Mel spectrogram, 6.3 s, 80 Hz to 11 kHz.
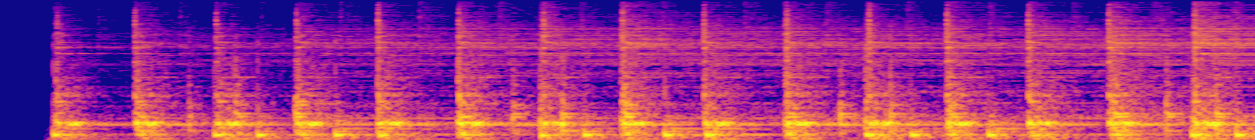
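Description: Drum intro of a 1960s boogaloo recording: a steady drum beat, about two and a half strokes a second, starting a moment in.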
